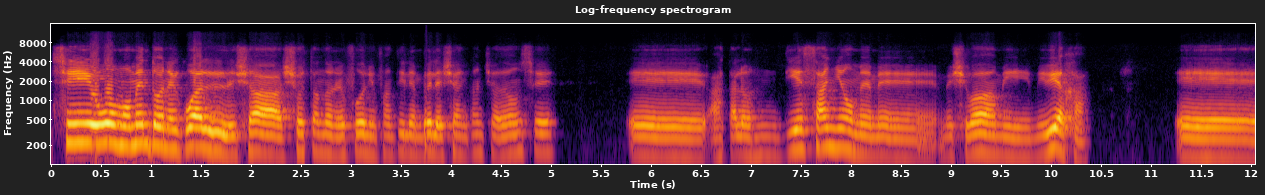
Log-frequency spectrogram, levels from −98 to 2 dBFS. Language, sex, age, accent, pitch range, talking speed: Spanish, male, 20-39, Argentinian, 130-145 Hz, 170 wpm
